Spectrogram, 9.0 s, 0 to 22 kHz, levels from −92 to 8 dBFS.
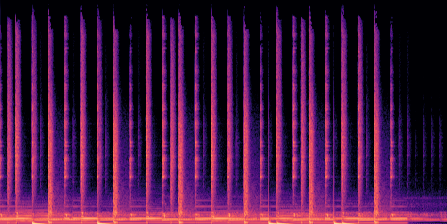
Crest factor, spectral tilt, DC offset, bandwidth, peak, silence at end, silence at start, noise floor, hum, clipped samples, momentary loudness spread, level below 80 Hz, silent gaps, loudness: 12 dB; -4 dB/octave; under 0.1%; over 20 kHz; 0 dBFS; 0 s; 0 s; -32 dBFS; none; under 0.1%; 8 LU; -16 dBFS; none; -13 LUFS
